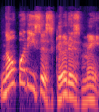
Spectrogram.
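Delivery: nice-sounding, sing-song, playfully sarcastic delivery. Quoting a doctor's answer to why he doesn't get it done: mock-sarcastic, said nicely. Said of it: "as a sarcastically funny".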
